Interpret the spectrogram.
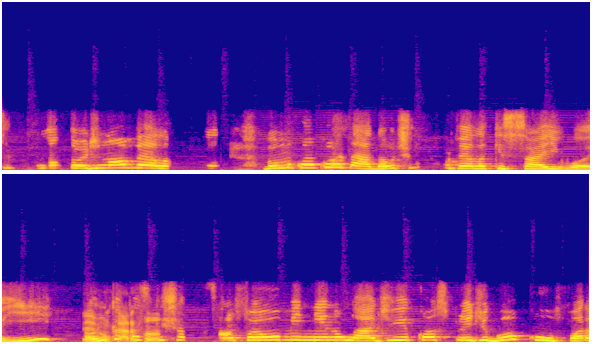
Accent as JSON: {"language": "Portuguese", "town": "Goiânia", "region": "Goiás", "country": "Brazil", "tie": "born or raised there", "accent": "Bahian mixed with Goiás", "said": "Eu, de Goiânia."}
